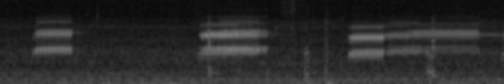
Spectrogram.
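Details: Tree frogs chirping at night after a warm rainy summer day, three loud buzzy trills about a second long with stacked harmonics, separated by gaps, over a soft steady hum of distant callers.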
